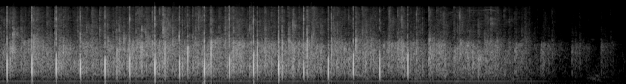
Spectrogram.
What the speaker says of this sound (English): I ask for an applause for our 3 guests.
